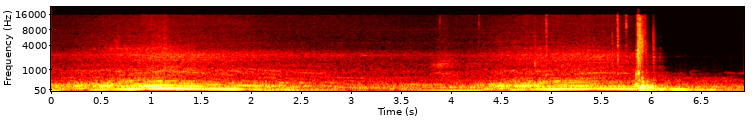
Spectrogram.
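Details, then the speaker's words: VW Jetta A4 2.0, warmed up with coolant at 90°C, after new spark plugs and wires cured misfires on cylinders 1 and 3: engine blips up and settles smoothly twice with no stumble on the rise; normal revving. "ya está parejo acá ya ha de haber calentado porque tiene el ratito andando"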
